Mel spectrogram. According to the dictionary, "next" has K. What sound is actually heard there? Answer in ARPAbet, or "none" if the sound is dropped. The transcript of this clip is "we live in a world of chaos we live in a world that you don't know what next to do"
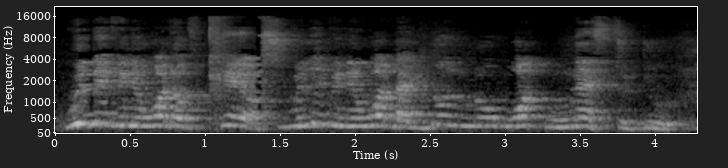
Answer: none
